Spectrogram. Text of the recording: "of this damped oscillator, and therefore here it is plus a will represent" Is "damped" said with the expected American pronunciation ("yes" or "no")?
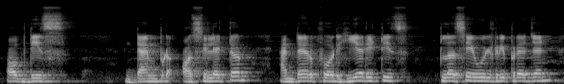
yes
